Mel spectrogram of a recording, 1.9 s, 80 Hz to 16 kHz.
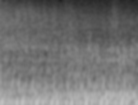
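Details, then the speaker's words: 2007 Bentley Continental GT salvage car listed as a non-runner, possibly with custom exhaust: smooth, deep, even burble with steady pulses, no knocks or misses; normal idle. "oh boy she sounds almost as good as my hellcat almost as good as my camaro very interesting guys it's listed as a non-runner but she runs very well"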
